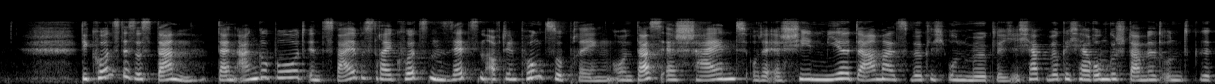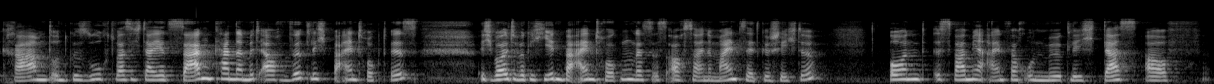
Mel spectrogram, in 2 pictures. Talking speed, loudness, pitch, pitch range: 165 wpm, -23 LUFS, 215 Hz, 195-240 Hz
